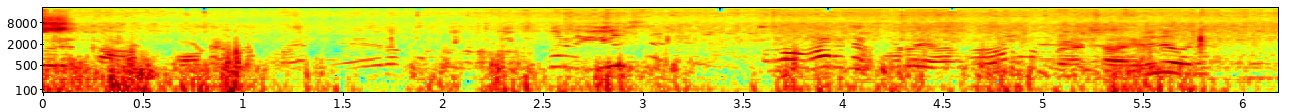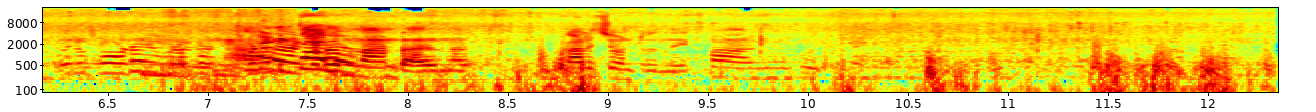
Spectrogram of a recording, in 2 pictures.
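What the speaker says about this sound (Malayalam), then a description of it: "ഭീകരം കാറ്റ്." Gusty wind roars and buffets the microphone in a low, rough rumble while a person talks over it nearby.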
